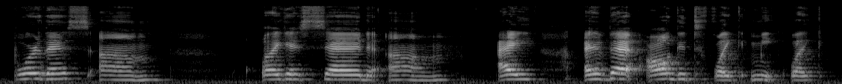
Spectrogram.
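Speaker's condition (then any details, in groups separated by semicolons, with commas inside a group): Cerebral palsy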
